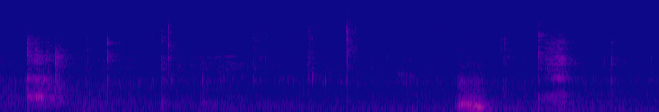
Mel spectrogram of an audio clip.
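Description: Faint eating sounds: black bean noodles chewed with wet lip smacks, a few light sharp clicks, and a short hummed "mm" about two-thirds of the way through.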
